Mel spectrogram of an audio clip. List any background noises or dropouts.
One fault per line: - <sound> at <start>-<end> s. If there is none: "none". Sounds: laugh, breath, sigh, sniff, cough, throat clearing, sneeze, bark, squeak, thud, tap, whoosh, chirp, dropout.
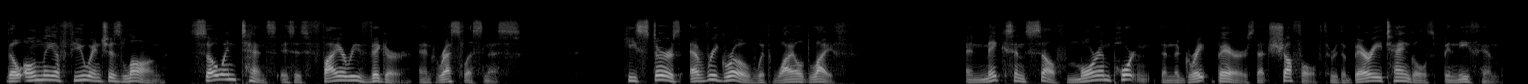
none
